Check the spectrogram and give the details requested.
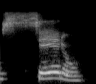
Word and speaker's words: cero: O som da letra E, ele é fechado, tá? Então, não é cero, é cero.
